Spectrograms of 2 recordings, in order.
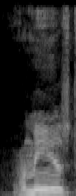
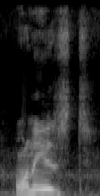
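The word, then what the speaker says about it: honest: মানে সে একজন সথ মেয়ে তাহলে এখানে হবে অনেস্ট উচ্চারণটা তোমরা দেখতেই পাচ্ছ ভাল দিয়ে অনেস্ট এইচ সাইলেন্ট উচ্চারণ যদি শুরু হচ্ছে তাহলে ভায়েল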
